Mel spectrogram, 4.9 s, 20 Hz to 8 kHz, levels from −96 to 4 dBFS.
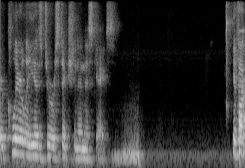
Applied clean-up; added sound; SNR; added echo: none; none; none; none.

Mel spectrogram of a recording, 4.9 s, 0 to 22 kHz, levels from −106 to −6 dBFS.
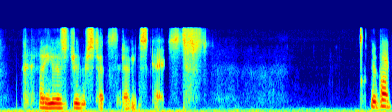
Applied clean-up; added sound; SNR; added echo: neural diffusion model UNIVERSE++.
